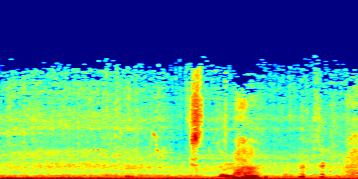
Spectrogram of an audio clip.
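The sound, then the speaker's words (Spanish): A police quad bike engine rumbles steadily at a low pitch throughout, moderately loud, as it passes by near Chapultepec Castle, while people talk briefly over it. “Estamos llegando al castillo de Chapultepec Ahí va una, ah, mira, policía en cuatrimoto.”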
